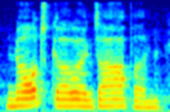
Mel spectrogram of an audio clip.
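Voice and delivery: grudging, deadpan reply; grumpy Branch voice. Acted. Branch refusing.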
